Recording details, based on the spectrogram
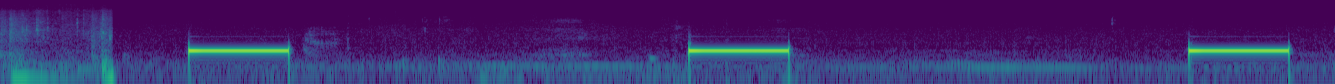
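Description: Telephone call placed to reach a guest, ringing alone in three identical steady tones of about a second each, spaced roughly five seconds apart, after a brief noise at the start.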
